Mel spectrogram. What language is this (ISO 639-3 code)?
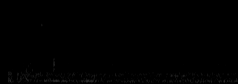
spa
